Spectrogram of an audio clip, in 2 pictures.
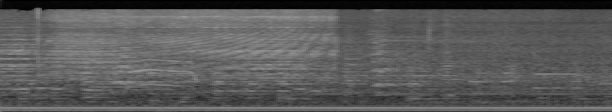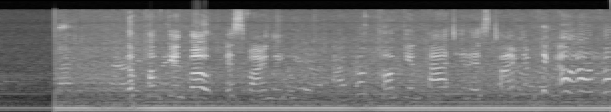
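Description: A boat's motor running with a steady low hum. About two-thirds of the way in it turns suddenly louder and people's voices join it.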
